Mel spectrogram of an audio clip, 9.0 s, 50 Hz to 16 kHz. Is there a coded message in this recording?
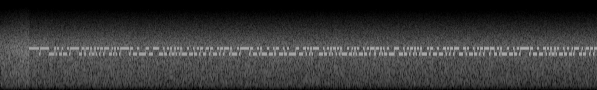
Yes: RTTY (50 baud, 450 Hz shift) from 0.4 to 9.0 s, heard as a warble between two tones, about 1900 Hz centre, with radio static. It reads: PD4ATM DE WA3AEH TNX FER QSO JEAN, 73 AND …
